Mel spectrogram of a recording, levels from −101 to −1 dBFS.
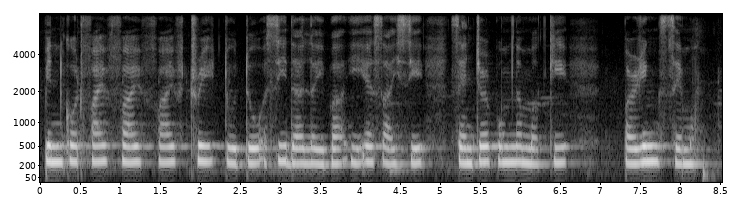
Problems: background sounds at intervals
